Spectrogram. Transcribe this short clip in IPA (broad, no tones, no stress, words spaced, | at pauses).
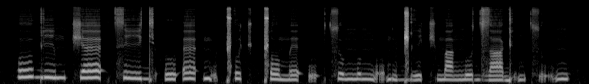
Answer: oɡiːm t͡ʃɛːʔt͡siːdʲo̰ʔ uʔɛːʔmṵǁʰut͡ʃ ǁome ʔṵʔt͡suŋu ŋo̰mɡ͡ǁiːt͡ʃmaŋu d͡zaɡḭmt͡sṵŋ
